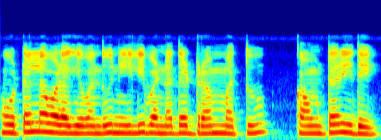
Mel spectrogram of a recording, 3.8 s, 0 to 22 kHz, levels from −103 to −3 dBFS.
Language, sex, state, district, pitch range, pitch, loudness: Kannada, female, Karnataka, Bidar, 210-230 Hz, 220 Hz, -15 LUFS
